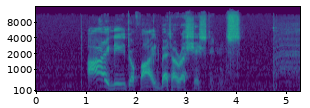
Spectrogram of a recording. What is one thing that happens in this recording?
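An elderly man speaks grumpily in a cartoonish voice.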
